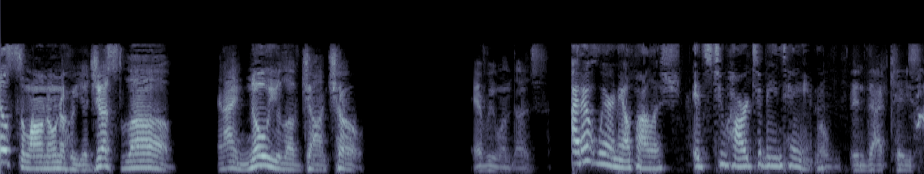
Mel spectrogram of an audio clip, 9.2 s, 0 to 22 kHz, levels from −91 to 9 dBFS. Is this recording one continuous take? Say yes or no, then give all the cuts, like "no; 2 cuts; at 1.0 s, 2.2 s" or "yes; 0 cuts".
no; 1 cut; at 5.6 s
